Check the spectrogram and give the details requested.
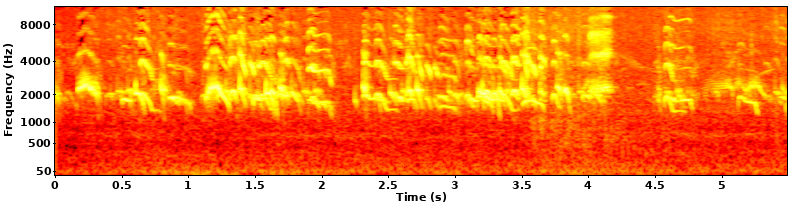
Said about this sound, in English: Sounds to me like a bird called the bee eater. Well, several of them, a flock of them.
